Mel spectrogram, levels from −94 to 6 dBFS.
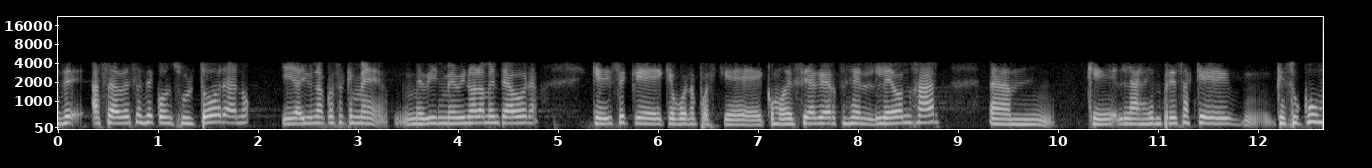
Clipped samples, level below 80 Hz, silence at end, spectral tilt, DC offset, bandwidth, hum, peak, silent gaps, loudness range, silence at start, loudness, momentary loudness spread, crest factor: under 0.1%; -60 dBFS; 0 s; -10 dB/octave; under 0.1%; 4.3 kHz; none; -4 dBFS; none; 1 LU; 0 s; -22 LUFS; 7 LU; 18 dB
